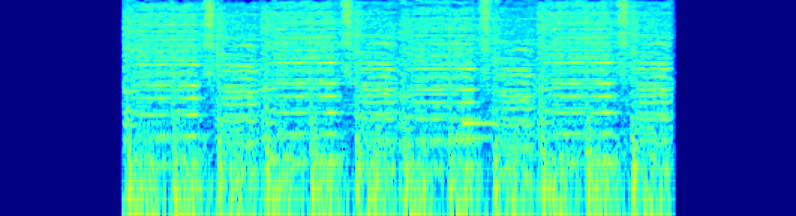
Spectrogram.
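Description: Loud music plays briefly and cuts off abruptly.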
